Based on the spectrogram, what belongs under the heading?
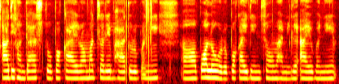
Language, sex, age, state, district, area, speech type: Nepali, female, 18-30, West Bengal, Darjeeling, rural, spontaneous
